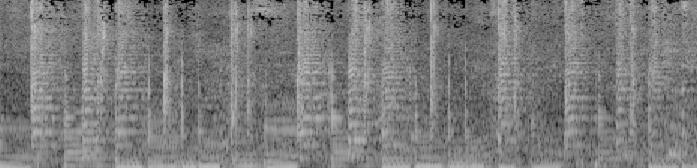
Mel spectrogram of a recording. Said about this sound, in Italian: il jingle perché Aldo non l'ha sentito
